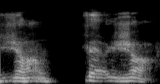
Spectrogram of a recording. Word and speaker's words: Jean Valjean: pronunciation of Jean Valjean, I found two different pronunciations. One says Jean Valjean, and the other says Jean Valjean. I'm sure Jean Valjean is correct because it's a French name, but the person who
